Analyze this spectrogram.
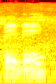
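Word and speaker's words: BxB Hulk: fan favorite BB Hulk, BXB, but I've heard it's pronounced BB, has taken on a separate darker identity while acknowledging that he wrestles under both names.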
